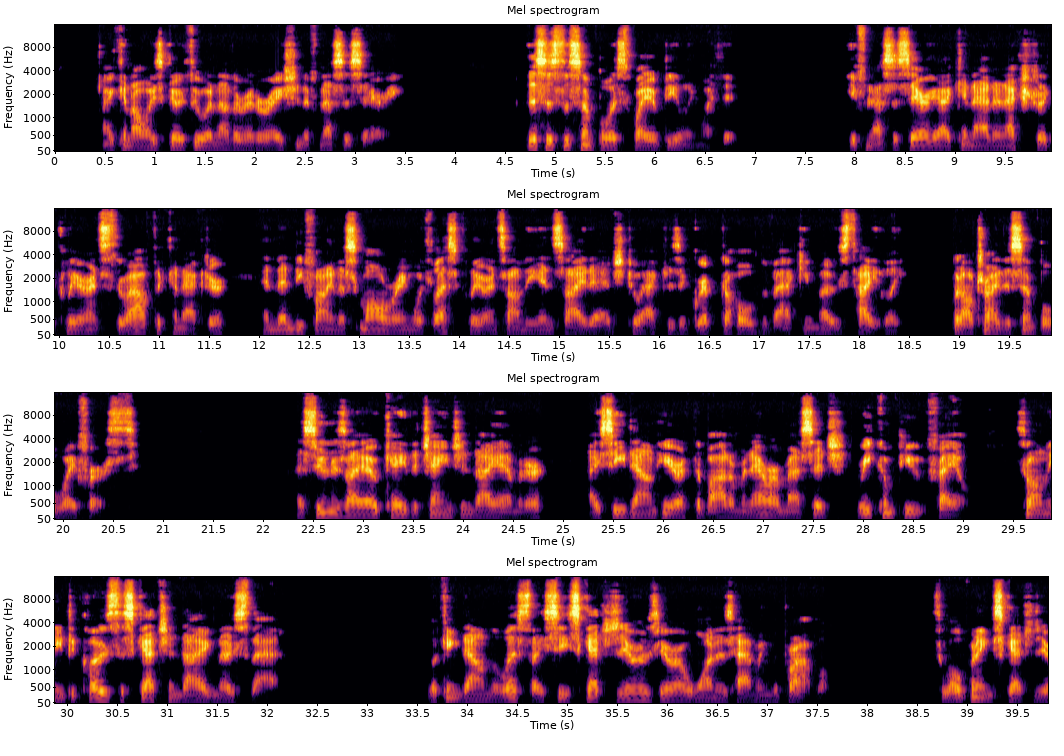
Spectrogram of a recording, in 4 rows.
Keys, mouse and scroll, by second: 0.2 BackSpace, 2.1 9, 21.7 click, 30.1 click, 37.1 click, 39.2 space.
